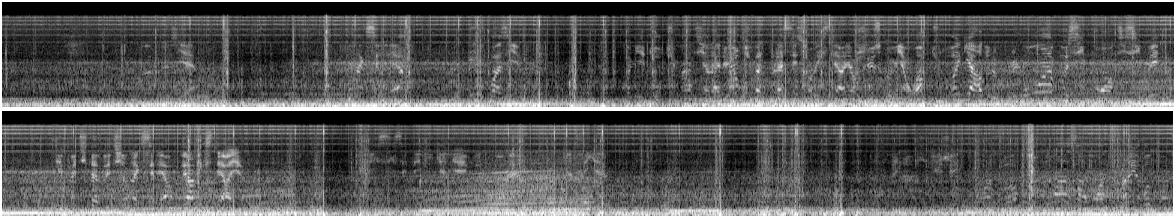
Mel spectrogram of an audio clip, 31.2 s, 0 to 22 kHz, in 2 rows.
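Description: Porsche 911 GT3 flat-six engine heard from inside the cabin, accelerating hard through the gears on a track lap. Its pitch climbs and drops back at each gear change.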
